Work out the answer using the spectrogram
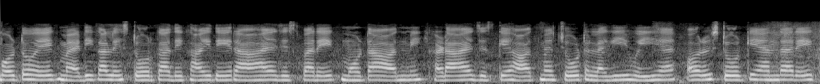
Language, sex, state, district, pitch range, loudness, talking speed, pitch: Hindi, female, Uttar Pradesh, Jyotiba Phule Nagar, 200-215 Hz, -12 LUFS, 210 wpm, 205 Hz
